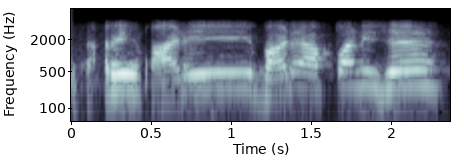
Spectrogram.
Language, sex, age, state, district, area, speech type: Gujarati, male, 30-45, Gujarat, Surat, urban, conversation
